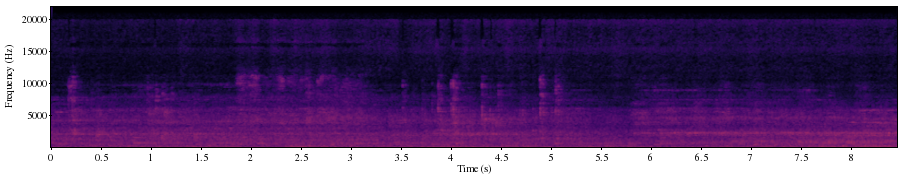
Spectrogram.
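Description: A Jungfrau Railway train runs through the Swiss mountains, a steady low rumble and rolling rail noise heard from aboard, continuous and moderately loud with faint clatter.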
